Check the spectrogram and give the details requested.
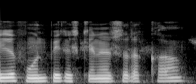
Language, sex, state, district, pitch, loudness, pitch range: Hindi, male, Uttar Pradesh, Shamli, 150 Hz, -14 LUFS, 145-155 Hz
